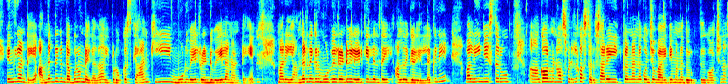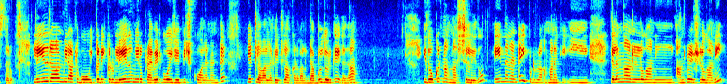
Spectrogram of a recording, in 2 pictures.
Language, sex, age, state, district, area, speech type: Telugu, female, 18-30, Telangana, Peddapalli, urban, spontaneous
